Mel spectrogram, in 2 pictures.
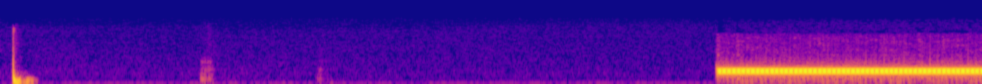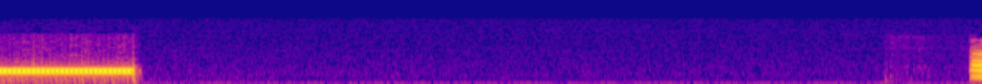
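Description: A steady, mid-pitched phone dial tone hums loudly for about two seconds as a call is placed to order carryout food, then cuts off abruptly, with only a few faint clicks and near-silence around it and no voices.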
